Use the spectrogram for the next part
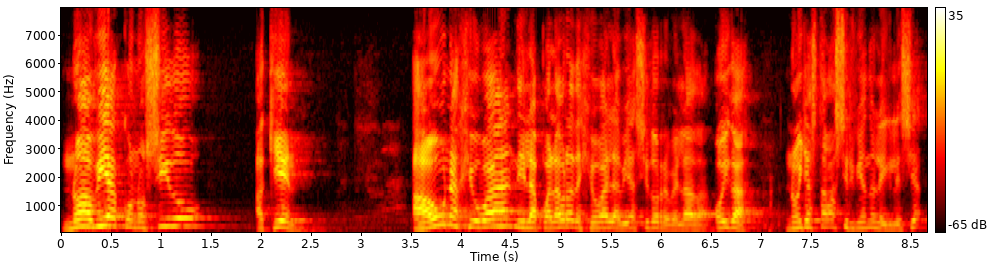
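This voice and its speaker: Bright-voiced Mexican preacher in a church. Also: male voice, high-pitched, fairly quick. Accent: Mexican Spanish. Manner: conversational, asks the congregation questions. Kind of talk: sermon. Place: church hall. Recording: long church hall reverb.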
